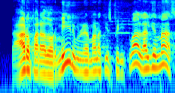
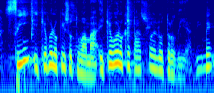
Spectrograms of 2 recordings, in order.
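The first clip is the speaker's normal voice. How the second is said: soft and much quieter, unhurried and gentle; calm hushed talk; 5 semitones lower, 20 dB quieter, faster than usual. Pretend. Couple talking over a problem at a restaurant, hushed and calm. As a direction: keep it down, like a private chat at a fine table. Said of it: "mira cómo se comunican, no levantan la voz".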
